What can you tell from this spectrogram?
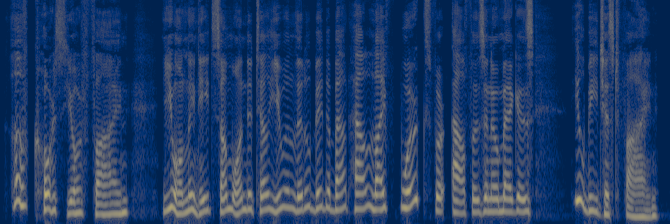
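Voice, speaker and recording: In a put-on character voice, a man speaks at a fairly slow pace with a high pitch and lively intonation, the sound dry and close with no echo. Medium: read story. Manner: chatty, impish.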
